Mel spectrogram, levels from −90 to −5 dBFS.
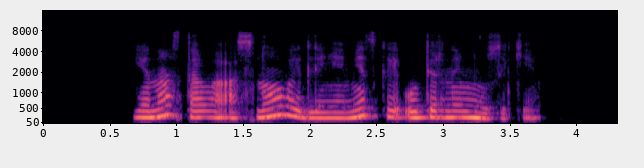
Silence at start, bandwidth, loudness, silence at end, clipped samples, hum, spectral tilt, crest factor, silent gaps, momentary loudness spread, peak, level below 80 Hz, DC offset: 0.7 s; 7.8 kHz; -33 LUFS; 0.55 s; under 0.1%; none; -8 dB/octave; 16 dB; none; 10 LU; -20 dBFS; -74 dBFS; under 0.1%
